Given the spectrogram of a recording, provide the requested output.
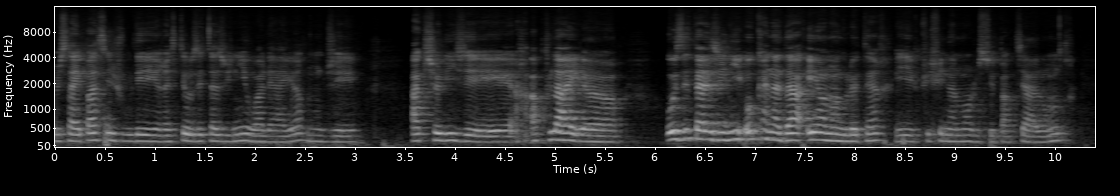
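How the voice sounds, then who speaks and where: A woman with a fairly low pitch, fairly even intonation and a moderate pace, with audible room echo. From West Africa, mostly Dakar, Senegal. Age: 20s. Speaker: lawyer. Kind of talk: casual interview chat.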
